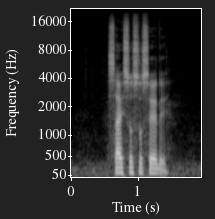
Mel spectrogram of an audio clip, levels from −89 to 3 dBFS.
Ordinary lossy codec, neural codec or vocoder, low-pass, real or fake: none; none; 19.8 kHz; real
